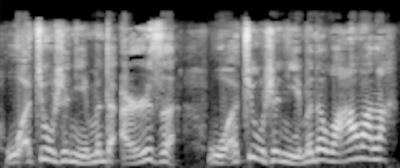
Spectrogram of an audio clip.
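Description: A man voicing a cheeky young frog who talks like a person, bold and sure of himself, with a husky voice. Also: high-pitched, lively intonation, fast talker, darkish tone, no room sound, pitched above the performer's own voice. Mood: eager.

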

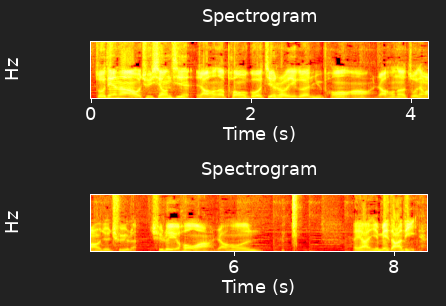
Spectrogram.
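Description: A man hosting a comedy show, animated and laughing as he tells jokes. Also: fairly high pitch, quick pace. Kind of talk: joke telling for a radio-style show. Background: music.

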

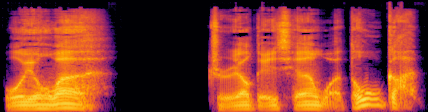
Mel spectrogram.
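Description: A storyteller voicing a grim dark-faced hired thug who speaks low and cold. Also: male voice, big pitch swings, a little slow, no room sound, clean studio sound, heavily acted. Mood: cold menace.

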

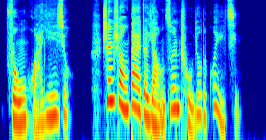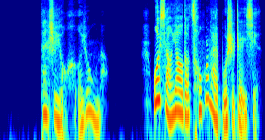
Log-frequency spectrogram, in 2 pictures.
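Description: A woman storyteller narrating a first-person palace story, softly dramatic and deliberate. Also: fairly high pitch, creaky, breathy edge, no echo, clean studio sound.

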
